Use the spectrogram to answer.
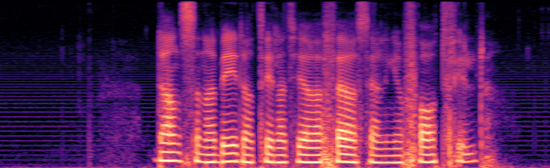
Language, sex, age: Swedish, male, 20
